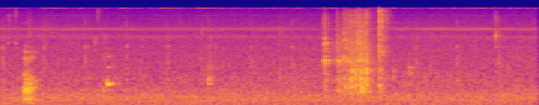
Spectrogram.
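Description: Brief clatter of kitchen utensils at a sink about three seconds in, after a single small clink about a second in, over quiet kitchen room tone.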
